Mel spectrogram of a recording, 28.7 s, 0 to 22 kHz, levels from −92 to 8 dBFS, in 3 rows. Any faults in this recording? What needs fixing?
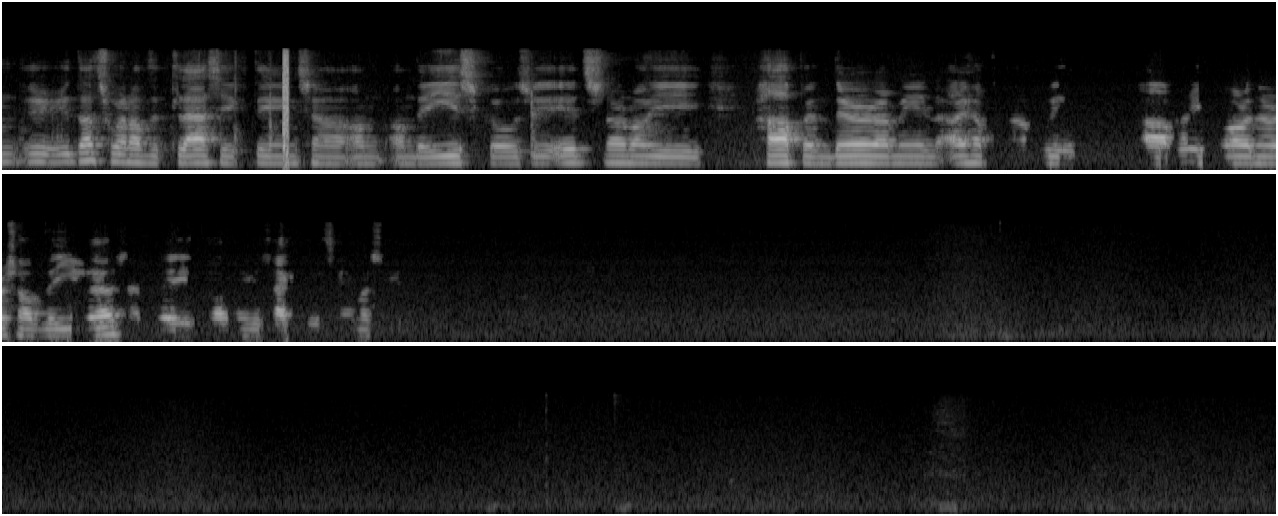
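At 2.11 to 2.15 s a sharp, loud 40 ms blast of harsh digital noise cuts across the speech. This is an uninitialised buffer: a block was sent to playback before any audio had been written into it, so whatever stale memory it held came out as samples. To prevent it, zero-fill output buffers on allocation and never release a block to the device until the audio for it has been written.

The speech sinks and thins in patches at 7.4 to 8.07 s, 8.49 to 9.23 s and 10.09 to 12.61 s, dropping by about 30, 25 and 20 dB at its deepest. This is likely speech suppressed in double talk: with both ends talking, the echo canceller could not tell the near talker from loudspeaker echo and attenuated everything. To prevent it, tune the canceller's double-talk detection so it keeps the near-end signal instead of suppressing it, and give its adaptive filter enough length to converge. 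Throughout, there is no content above 8 kHz, which fits the wideband call codec on the path.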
